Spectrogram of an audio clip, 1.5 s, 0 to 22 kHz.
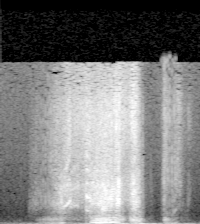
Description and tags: zoom H4.
pulling the yoga mat with my hand and letting it slip.
rubbing, mat, rubber, squeak, yoga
